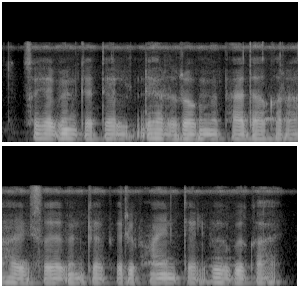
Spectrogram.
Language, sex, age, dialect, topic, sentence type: Magahi, male, 18-24, Southern, agriculture, statement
